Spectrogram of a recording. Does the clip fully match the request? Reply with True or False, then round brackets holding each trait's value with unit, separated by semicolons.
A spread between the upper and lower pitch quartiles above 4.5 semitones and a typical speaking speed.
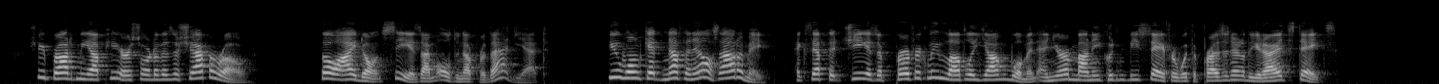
False (4.9 semitones; 215 wpm)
